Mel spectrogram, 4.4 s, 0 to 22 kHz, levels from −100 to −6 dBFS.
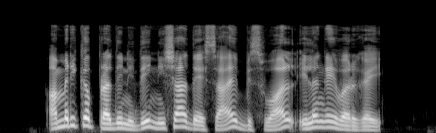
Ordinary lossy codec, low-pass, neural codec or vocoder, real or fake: none; 9.9 kHz; none; real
